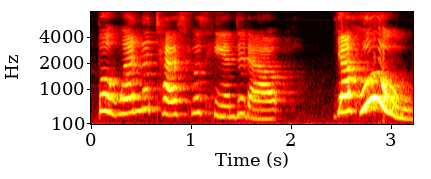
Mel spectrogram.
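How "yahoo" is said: loud, high cheer; yelled yahoo. A narrator's reading. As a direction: whoop it out with joy. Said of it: "we yelled".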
